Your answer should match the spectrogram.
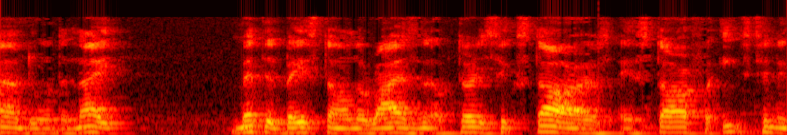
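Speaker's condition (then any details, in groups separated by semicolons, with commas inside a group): No condition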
